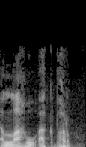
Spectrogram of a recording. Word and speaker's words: الله أكبر: لا شك أن الصيغة هي الله أكبر، الله الهاء مضمومة لفظ الجلالة، وأكبر الهمزة مقطوعة، همزة قطع، همزة قطع، الله أكبر، هذا هو الأصل في الصياغة.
